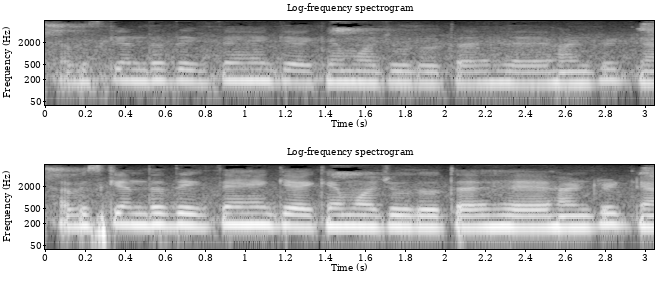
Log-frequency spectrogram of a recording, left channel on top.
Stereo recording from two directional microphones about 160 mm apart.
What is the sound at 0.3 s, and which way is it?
Speech, 30° right (ahead or behind).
